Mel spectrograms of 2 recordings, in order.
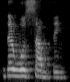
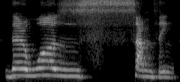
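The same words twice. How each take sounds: First: The phrase is spoken at normal speed. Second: The phrase is spoken very slowly.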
